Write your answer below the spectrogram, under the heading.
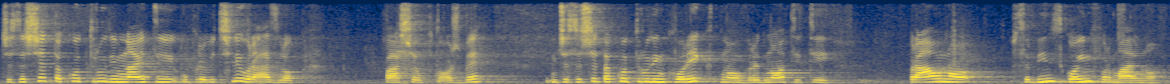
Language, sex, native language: Slovenian, female, Slovenian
